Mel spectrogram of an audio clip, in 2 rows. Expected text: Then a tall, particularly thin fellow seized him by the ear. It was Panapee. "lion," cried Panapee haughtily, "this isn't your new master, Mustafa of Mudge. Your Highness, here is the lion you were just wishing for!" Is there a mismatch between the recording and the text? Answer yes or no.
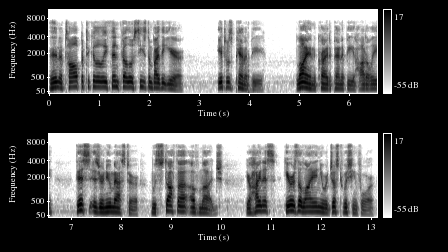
yes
